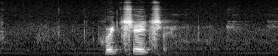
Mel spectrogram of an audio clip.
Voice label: "my elbow", hupa

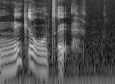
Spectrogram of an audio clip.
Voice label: your sinew, hupa

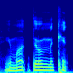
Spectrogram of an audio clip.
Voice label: modern playing cards, hupa

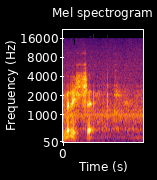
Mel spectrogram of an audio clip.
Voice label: "its gall", hupa

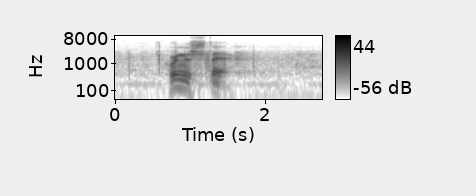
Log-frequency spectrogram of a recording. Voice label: "my body", hupa

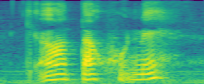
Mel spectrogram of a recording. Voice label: I am picking up acorns, hupa

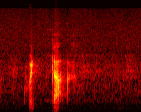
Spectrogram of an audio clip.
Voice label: my mouth, hupa

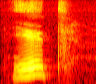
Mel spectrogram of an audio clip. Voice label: over there farther off, hupa

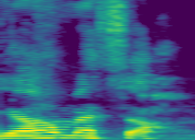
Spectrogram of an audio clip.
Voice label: animals mouths inside, hupa

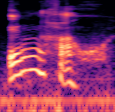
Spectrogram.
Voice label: bail water, hupa

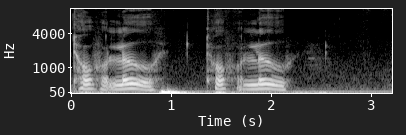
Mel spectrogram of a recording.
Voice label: y all dive swim underwater, hupa

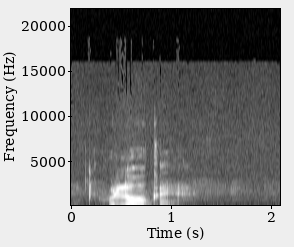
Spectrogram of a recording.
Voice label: "my calf", hupa

